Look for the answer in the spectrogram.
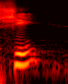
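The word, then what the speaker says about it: sídhe: Se escribe side. Uh-huh. Otra. – Sí. – Side y sí, dice sí, shi, güey. Sí, sí. No mames. – Exacto. Los otros dos. – O sith. Ajá. También se escribe sith y se pronuncia shi.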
